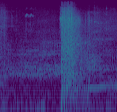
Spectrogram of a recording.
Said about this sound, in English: These are probably the only burst fire weapons I'll really ever use in a game.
